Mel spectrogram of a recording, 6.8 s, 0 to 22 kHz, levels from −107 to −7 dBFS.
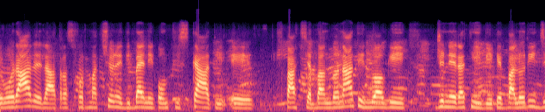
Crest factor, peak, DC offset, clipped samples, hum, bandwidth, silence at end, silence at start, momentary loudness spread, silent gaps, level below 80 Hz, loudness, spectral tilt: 18 dB; 0 dBFS; under 0.1%; under 0.1%; none; 9.6 kHz; 0 s; 0 s; 9 LU; none; -60 dBFS; -17 LUFS; -5 dB/octave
